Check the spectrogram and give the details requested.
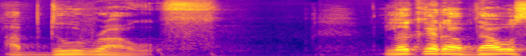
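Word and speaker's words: Mahmoud Abdul-Rauf: Mahmoud Abdul Rauf. Abdul Rauf.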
